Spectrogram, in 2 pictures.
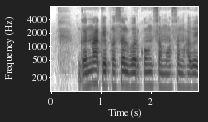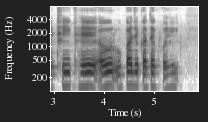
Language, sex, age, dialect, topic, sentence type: Chhattisgarhi, male, 31-35, Northern/Bhandar, agriculture, question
